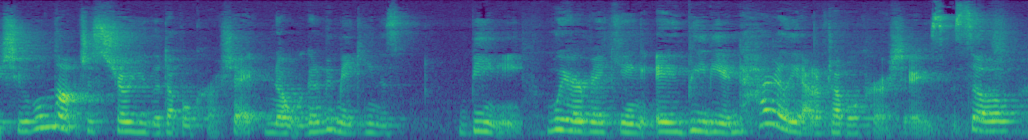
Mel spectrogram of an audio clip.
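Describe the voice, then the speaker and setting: A woman's voice: medium pitch, reverberant, poor audio. Chatty Puerto Rican woman, native Spanish speaker. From Puerto Rico. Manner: chatty, rambling, self-correcting. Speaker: podcast host. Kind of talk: casual chat to camera. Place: small indoor room with plain walls.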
